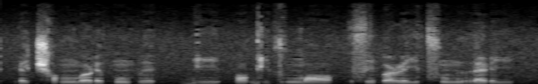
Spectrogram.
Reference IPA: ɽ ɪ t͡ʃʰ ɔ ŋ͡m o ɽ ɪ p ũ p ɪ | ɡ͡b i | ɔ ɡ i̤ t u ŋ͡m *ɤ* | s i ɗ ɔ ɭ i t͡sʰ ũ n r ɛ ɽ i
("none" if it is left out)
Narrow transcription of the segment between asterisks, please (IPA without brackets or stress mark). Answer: ɔ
